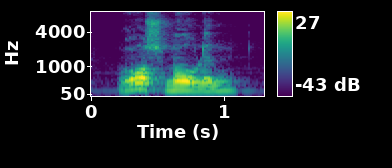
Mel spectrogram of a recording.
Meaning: a horse mill
- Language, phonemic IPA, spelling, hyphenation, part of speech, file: Dutch, /ˈrɔsˌmoː.lə(n)/, rosmolen, ros‧mo‧len, noun, Nl-rosmolen.ogg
